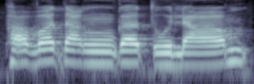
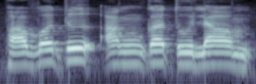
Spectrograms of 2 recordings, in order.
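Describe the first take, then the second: First: The words are joined, with a d sound. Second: The words are split, ending in a t sound.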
